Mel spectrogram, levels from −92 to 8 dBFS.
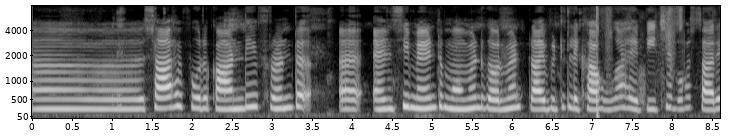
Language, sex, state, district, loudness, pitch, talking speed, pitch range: Hindi, female, Punjab, Pathankot, -16 LUFS, 260 Hz, 90 wpm, 255-285 Hz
